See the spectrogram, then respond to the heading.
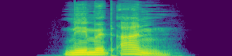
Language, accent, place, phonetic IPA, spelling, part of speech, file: German, Germany, Berlin, [ˌnɛːmət ˈan], nähmet an, verb, De-nähmet an.ogg
- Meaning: second-person plural subjunctive II of annehmen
